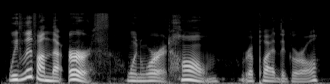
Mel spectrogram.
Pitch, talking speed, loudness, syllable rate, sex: 170 Hz, 220 wpm, -18 LUFS, 5.0 syllables/s, female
